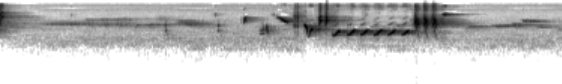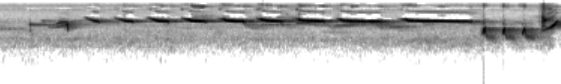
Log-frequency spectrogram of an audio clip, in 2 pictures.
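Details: Sikatan Londo flycatcher, heard in various situations, gives a short burst of buzzy chirps and a fast trill, then after a pause a long series of clear, evenly spaced whistled notes that slowly fall in pitch.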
